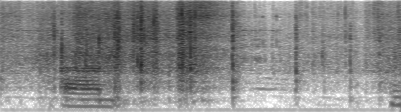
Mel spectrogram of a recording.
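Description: A plastic zip bag of small letter beads crinkling as it is handled and turned, the beads shifting inside with a few light clicks in the second half.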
